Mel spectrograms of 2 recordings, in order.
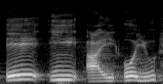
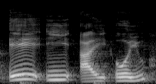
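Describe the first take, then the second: No difference in how they are said.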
